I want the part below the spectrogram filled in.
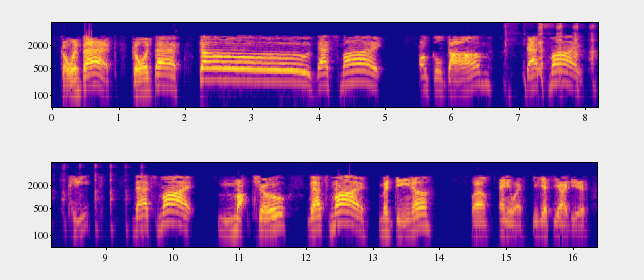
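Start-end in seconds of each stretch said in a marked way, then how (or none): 0.1-13.9 very high, slow radio baseball announcer voice. A former college radio host does a live baseball call for Pete; radio play-by-play imitation. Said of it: "here's my game season live imitation".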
